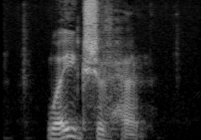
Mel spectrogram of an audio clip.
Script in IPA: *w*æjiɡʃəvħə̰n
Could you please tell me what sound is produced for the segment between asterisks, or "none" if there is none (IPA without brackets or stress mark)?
w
